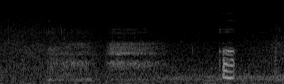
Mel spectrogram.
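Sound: ocean waves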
